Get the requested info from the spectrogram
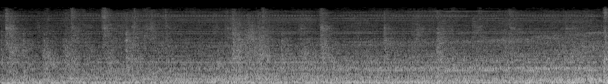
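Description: A train rolling in: a steady rumble and clatter with irregular clicks, and a faint steady squeal from about halfway through.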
